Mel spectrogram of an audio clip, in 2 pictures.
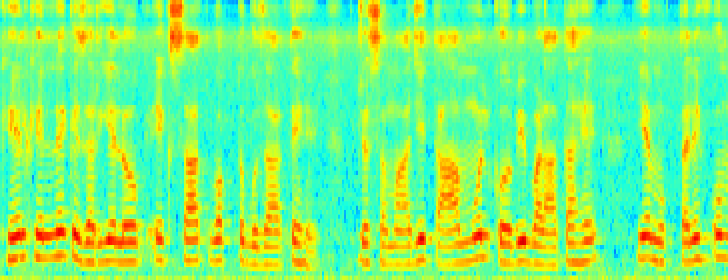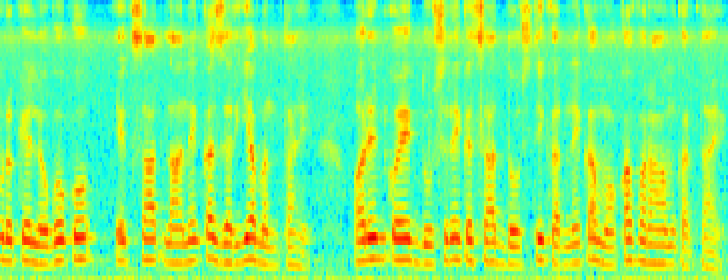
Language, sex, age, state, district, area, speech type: Urdu, male, 60+, Maharashtra, Nashik, rural, spontaneous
